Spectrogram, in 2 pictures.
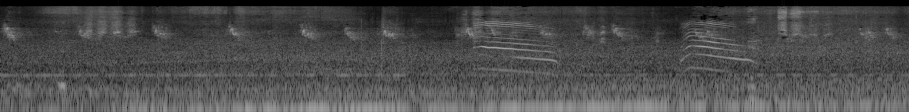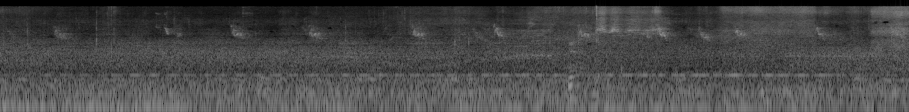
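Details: Hungry homeless ginger kitten mewing twice, around five and seven seconds in, each meow a clear high cry sliding downward, over a steady low rumble of background noise.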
